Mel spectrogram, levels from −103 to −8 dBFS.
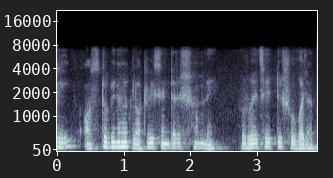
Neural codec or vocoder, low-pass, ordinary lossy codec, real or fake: codec, 16 kHz in and 24 kHz out, 2.2 kbps, FireRedTTS-2 codec; 7.2 kHz; Opus, 16 kbps; fake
